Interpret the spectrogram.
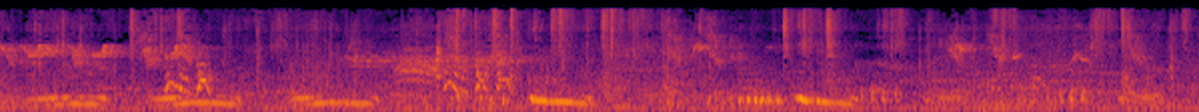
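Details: Several pigeons in a loft utter low, arching coos in quick succession, some rising and falling, over a steady low hum and scattered higher chirps.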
